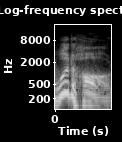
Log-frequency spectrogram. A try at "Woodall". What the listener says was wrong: No H. This is Woodall.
